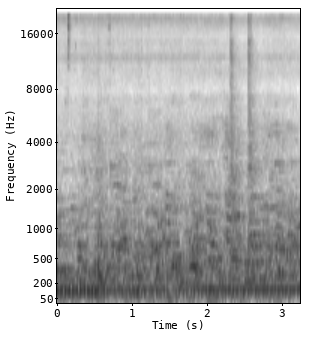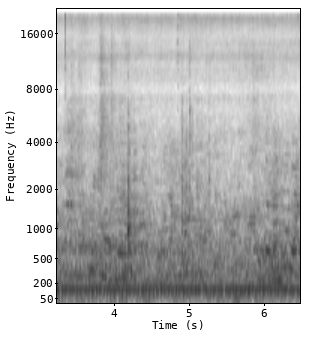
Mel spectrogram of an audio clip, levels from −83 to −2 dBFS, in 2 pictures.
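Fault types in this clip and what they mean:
Doubled audio track: likely a second, slower capture path or an out-of-step edit feeding the same sounds in twice, so from 0.53 to 2.21 s a dry, full-band copy trails about half a second behind, roughly 5 dB quieter, cutting in and out abruptly.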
